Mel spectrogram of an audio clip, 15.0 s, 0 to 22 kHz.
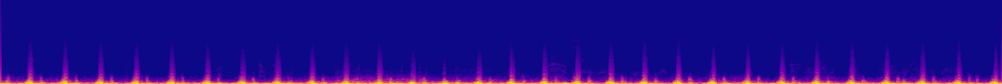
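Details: Male heartbeat in an ASMR recording: steady, quick, low thumps at roughly 115 beats a minute, strong and regular; fast heartbeat.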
